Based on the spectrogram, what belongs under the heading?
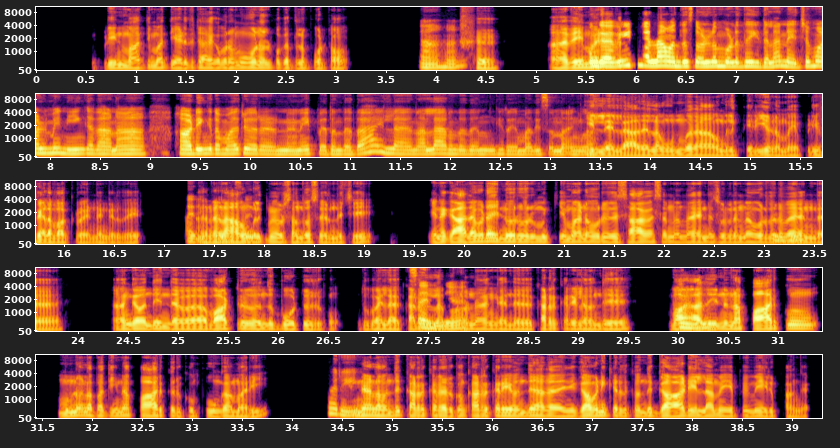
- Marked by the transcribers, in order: laugh; tapping
- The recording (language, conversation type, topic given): Tamil, podcast, ஒரு பெரிய சாகச அனுபவம் குறித்து பகிர முடியுமா?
